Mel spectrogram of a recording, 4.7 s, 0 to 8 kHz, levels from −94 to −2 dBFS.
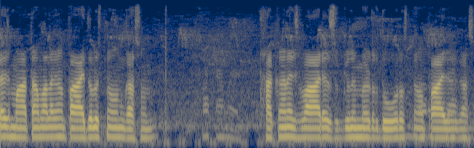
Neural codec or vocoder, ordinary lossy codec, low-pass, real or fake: none; none; 7.2 kHz; real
